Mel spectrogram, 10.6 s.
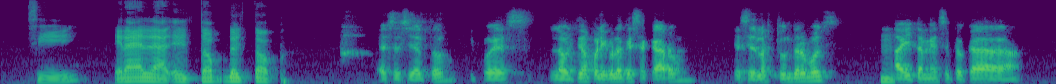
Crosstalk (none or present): none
